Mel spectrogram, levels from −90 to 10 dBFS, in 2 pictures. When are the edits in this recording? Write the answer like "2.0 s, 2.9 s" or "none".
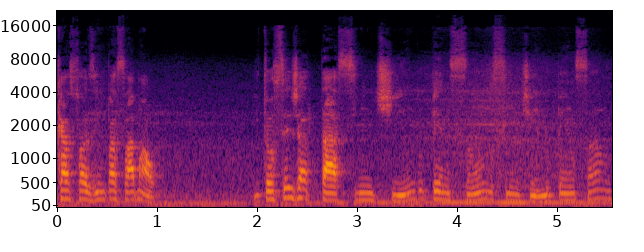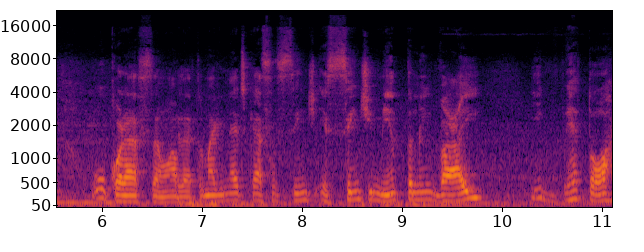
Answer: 6.8 s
